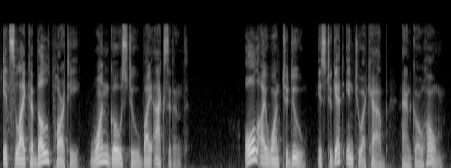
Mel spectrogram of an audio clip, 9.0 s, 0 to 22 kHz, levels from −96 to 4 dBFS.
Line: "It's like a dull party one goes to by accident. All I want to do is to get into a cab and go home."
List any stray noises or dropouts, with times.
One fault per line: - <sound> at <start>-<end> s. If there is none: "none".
none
